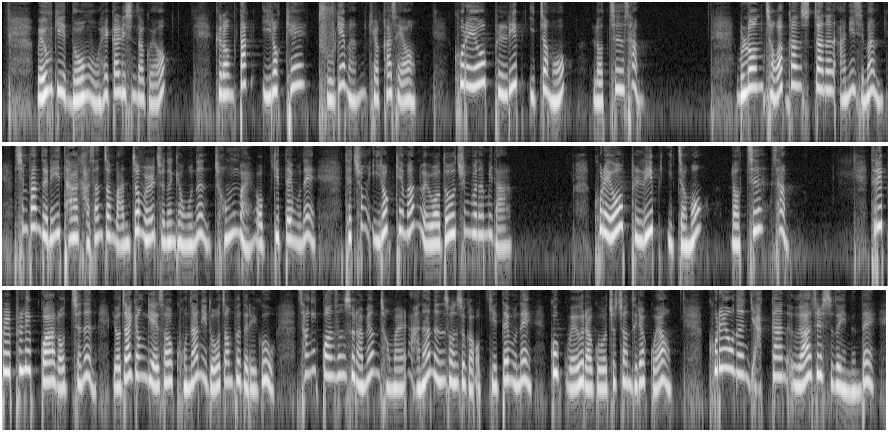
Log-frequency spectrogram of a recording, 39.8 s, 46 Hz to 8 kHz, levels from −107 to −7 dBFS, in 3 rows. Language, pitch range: Korean, 225-325 Hz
